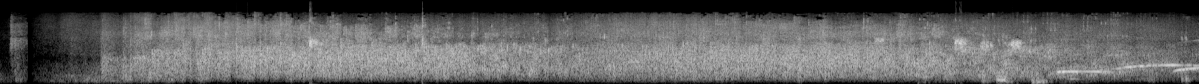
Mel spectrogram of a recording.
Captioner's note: applause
